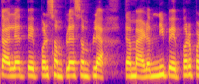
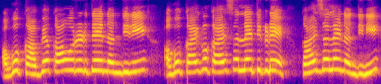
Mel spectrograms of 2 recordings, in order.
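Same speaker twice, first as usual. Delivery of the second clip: retold panic; 8 semitones higher than usual. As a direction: imitate a frightened mother calling down the phone, pitched up. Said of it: "आता मानिनी घाबरते आणि म्हणते".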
